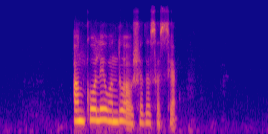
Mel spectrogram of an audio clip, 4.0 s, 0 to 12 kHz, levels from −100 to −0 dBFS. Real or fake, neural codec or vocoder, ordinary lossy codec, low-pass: real; none; Opus, 16 kbps; 7.2 kHz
